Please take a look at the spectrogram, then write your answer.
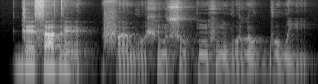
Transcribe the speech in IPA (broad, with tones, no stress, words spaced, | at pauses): ɡɛ˦ sa˦dɛ̃˦˨ | fã˨wo˨ʃũ˨˦ so˧kũ˦fũ˦ wo˧lo˦ɡ͡bo˦ wi˦˨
